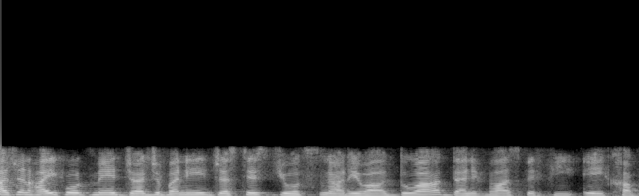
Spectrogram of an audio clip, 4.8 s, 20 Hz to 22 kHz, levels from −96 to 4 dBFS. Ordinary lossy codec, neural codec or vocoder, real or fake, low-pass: none; codec, 16 kHz, 1.1 kbps, Voila-Tokenizer; fake; 5.4 kHz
